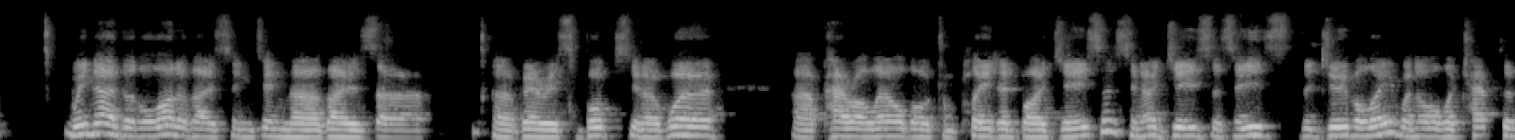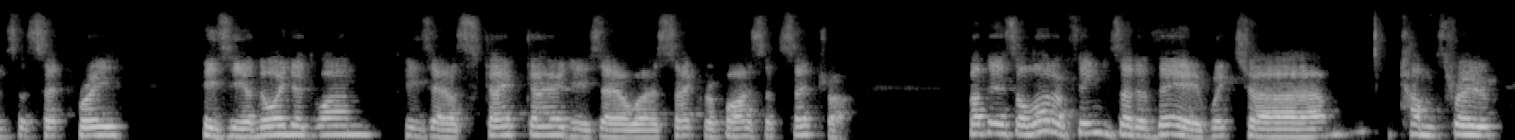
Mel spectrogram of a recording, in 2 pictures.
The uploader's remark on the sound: Talk 2 from the Wednesday United zoom meeting on 17 November 2021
